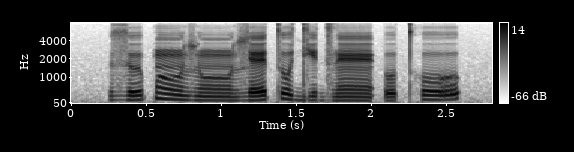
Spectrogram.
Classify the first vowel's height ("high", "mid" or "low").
mid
